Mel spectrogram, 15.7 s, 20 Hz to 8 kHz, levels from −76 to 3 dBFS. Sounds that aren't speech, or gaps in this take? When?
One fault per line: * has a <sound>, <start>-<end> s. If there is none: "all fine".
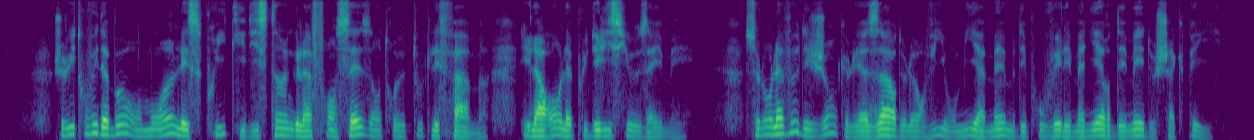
all fine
